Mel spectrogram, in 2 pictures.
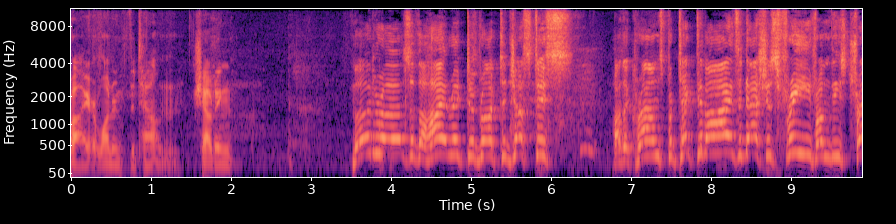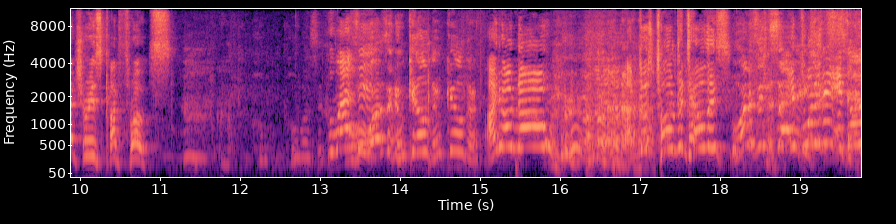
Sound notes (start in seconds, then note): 15.5 shouting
